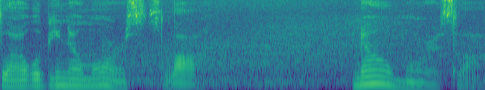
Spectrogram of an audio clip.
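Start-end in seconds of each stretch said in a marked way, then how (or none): 3.5-4.8 drawn-out, lower meditative mantra; slow mantra. Pretend. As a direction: stretch out "No Moore's Law" slowly. Meditation mantra, slowly repeated.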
